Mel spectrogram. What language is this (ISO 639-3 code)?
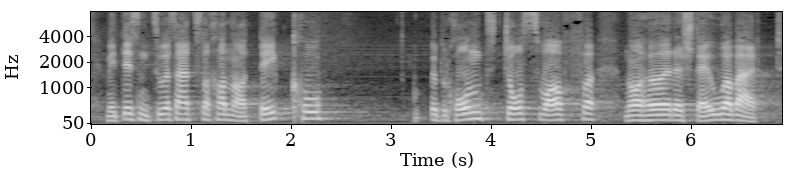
gsw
